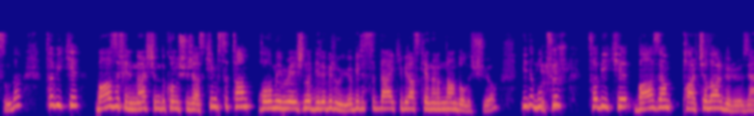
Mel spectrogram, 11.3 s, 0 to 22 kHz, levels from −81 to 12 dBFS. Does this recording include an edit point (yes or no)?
no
